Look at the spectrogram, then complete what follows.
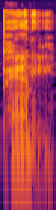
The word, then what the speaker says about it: Pani: Jiha, true to his terrible naming habits, calls it Pani, simply because it rhymes with pony.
